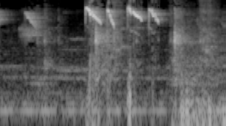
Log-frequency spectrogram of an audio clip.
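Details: Buxton's white-eye singing in the energetic 'ngalas' style: a few high, thin whistles sliding downward, then a quick burst of sharp descending notes, over a steady low hum.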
